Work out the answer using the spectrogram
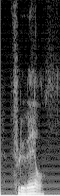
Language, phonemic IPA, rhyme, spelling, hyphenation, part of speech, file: Dutch, /flyˈ(ʋ)eːl/, -eːl, fluweel, flu‧weel, noun, Nl-fluweel.ogg
- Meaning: velvet (closely woven fabric with pile on one side)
